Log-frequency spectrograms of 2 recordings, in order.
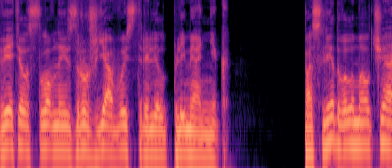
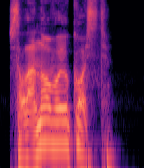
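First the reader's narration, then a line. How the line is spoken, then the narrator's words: Curt, clipped. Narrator (Russian): отрывисто бросил племянник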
